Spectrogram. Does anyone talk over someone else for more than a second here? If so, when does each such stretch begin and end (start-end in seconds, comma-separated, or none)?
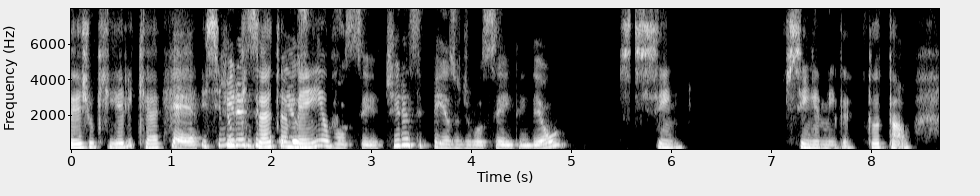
1.3-2.6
